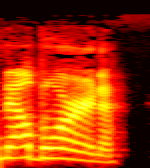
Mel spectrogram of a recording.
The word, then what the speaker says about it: Melbourne: And gentle listener, I just want you to realize, if you're an American, listen to the word Melbourne. It's spelled M-E-L-B-O-U-R-N-E, but it's not pronounced Melbourne. It drives me crazy. – It's Melbourne.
